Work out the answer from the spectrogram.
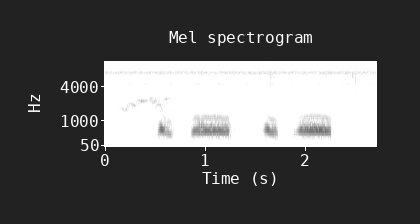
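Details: Spotted dove singing a thổ calam phrase, recorded 30 October 2022 at a dove trap: four low, hollow coos in short-long-short-long rhythm, after a faint brief chirp from another bird.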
